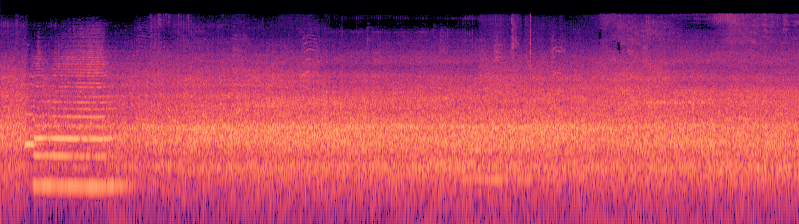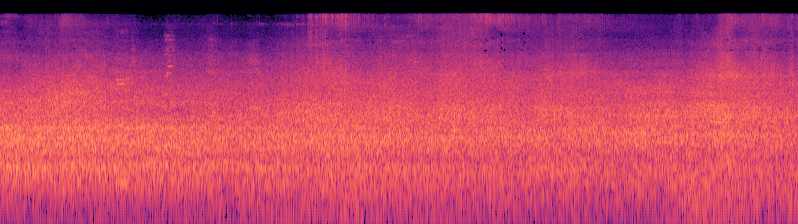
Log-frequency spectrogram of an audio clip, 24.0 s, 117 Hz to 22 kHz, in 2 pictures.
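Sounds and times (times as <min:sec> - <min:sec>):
train wheels rumbling on bridge: 0:00.0 - 0:23.9.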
